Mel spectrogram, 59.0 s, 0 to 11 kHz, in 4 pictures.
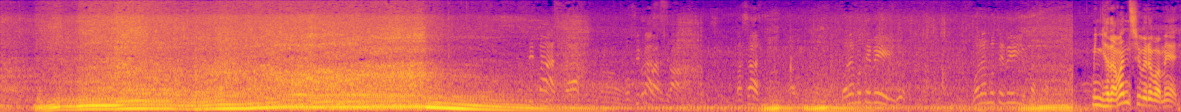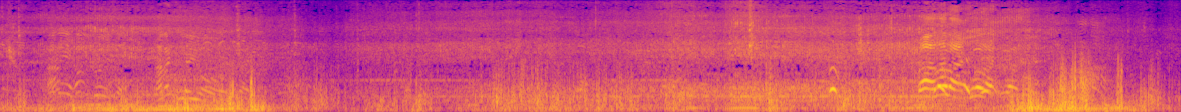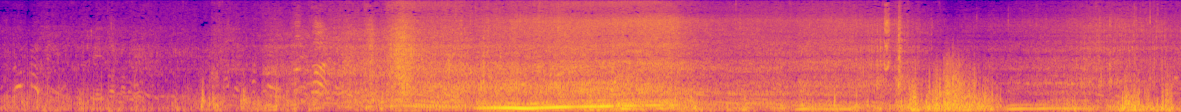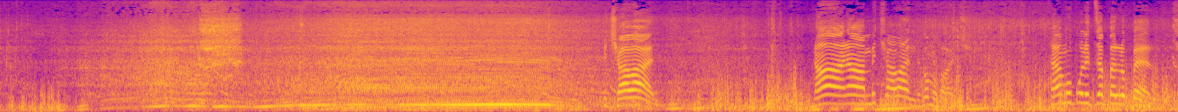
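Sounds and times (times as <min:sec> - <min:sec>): engine revving under load: 0:00.0 - 0:07.6, 0:12.6 - 0:13.5, 0:19.8 - 0:29.2, 0:32.8 - 0:59.0.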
